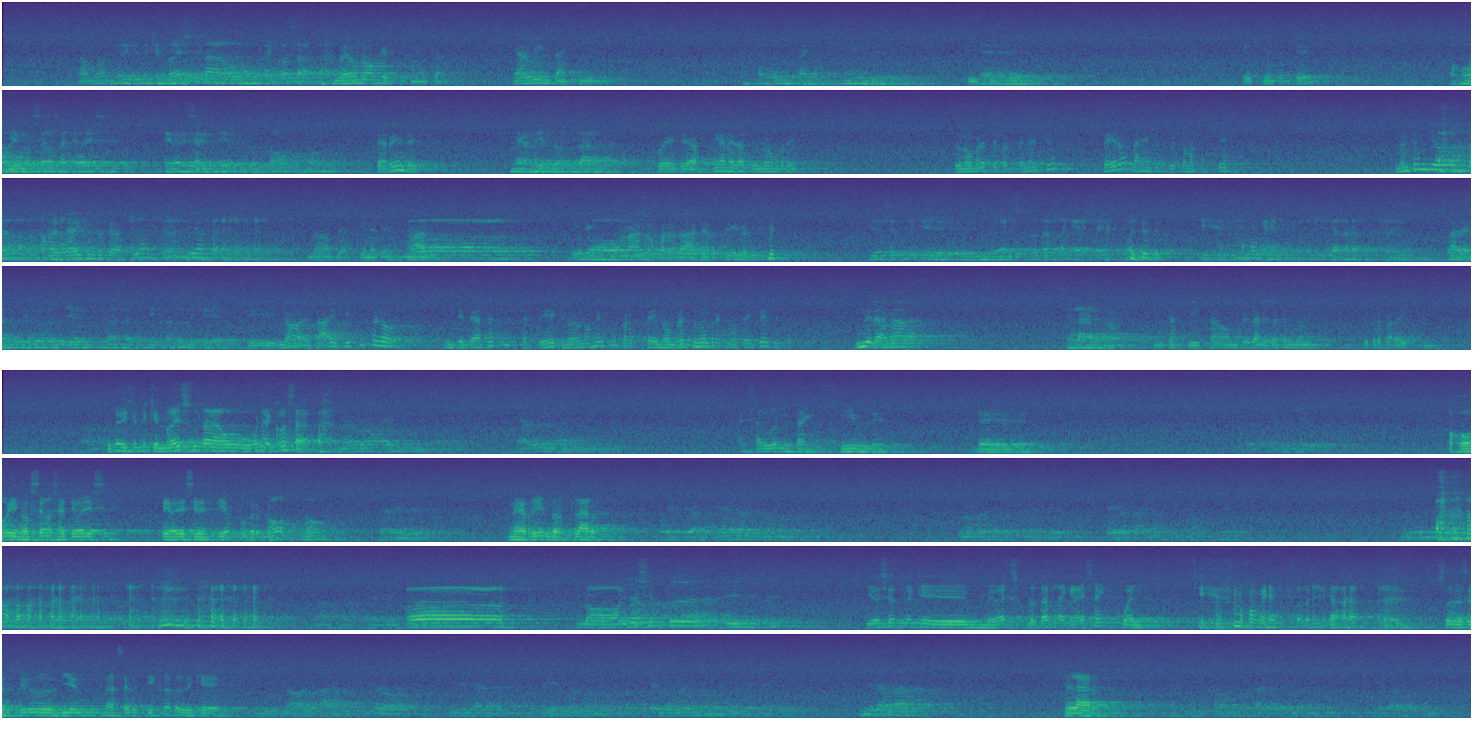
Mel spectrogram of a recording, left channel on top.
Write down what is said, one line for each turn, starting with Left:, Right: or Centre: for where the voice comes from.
Left: Vamos,
Right: tú me dijiste que no es una, una cosa,
Left: no es un objeto como tal, es algo intangible.
Right: <laughs> es algo intangible.
Left: Sí,
Right: Eh,
Left: sí, sí. ¿Qué piensas que es?
Right: hoy
Left: Vamos,
Right: no sé, o sea, te iba a decir, te iba a decir
Left: te,
Right: el tiempo, pero no, no.
Left: te rindes.
Right: Me rindo, claro.
Left: Pues Sebastián era tu nombre. Tu nombre te pertenece, pero la gente lo utiliza más que usted. No entendió
Right: <laughs>
Left: la, cuando te estaba diciendo Sebastián, Sebastián. No, Sebastián, eres malo.
Right: Ah,
Left: Eres
Right: no,
Left: malo
Right: yo siento,
Left: para los acertijos.
Right: y- yo siento que me va a explotar la cabeza en
Left: <laughs>
Right: cualquier <laughs> momento. Ya. Son
Left: Dale,
Right: acertijos bien acertijos, así que,
Left: sí, no, estaba difícil, pero intenté darte pistas. Te dije que no era un objeto, aparte te nombré su nombre como seis veces, <laughs> de la nada.
Right: claro.
Left: No, muchas pistas, hombre. Dale, lánzame uno a mí. Estoy preparadísimo.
